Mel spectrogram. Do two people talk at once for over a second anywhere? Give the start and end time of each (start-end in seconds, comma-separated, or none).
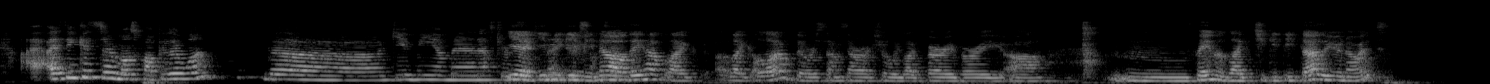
5.0-6.3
